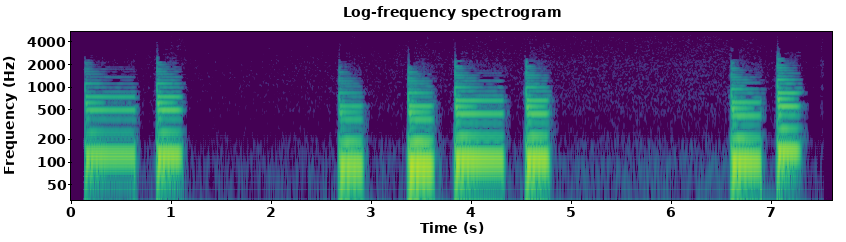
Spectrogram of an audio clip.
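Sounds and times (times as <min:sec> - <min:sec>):
bass game music: 0:00.2 - 0:01.1, 0:02.7 - 0:04.8, 0:06.6 - 0:07.3.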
